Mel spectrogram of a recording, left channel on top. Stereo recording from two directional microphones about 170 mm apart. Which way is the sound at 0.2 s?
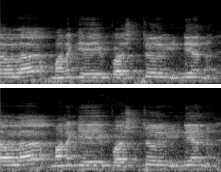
25° right (ahead or behind).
